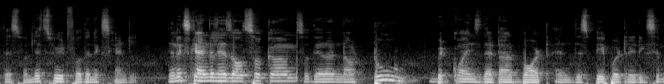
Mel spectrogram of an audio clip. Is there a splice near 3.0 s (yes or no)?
yes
